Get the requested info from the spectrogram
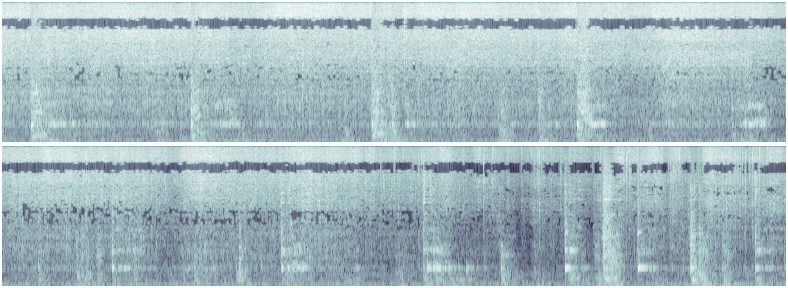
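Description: Sliced bell peppers and onions sizzling in a hot wok while a slotted spoon stirs them and scoops them out, scraping and knocking against the pan. The sizzle is strong at first and dies down about halfway through as the wok empties, leaving mostly quicker spoon knocks and scrapes near the end.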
